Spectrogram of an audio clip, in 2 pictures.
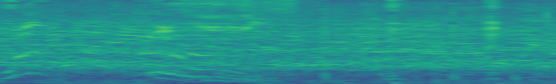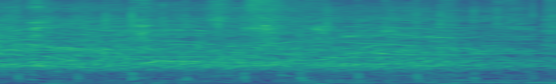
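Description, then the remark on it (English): A heavy crash as a door gives way, then hurried running footsteps pounding steadily through a loud, busy din, with voices mixed into the commotion. “This is our chance, you two. Break through the door!”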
